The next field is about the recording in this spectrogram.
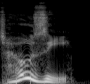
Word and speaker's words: Hosea: Woods' first name is spelled H-O-S-E-A after the 8th century B.C. prophet and nominal primary author of the book named after him in the Hebrew Bible, and is usually pronounced in English as Hosea. But my wife, who hails from Mule Shoe, Texas, assures me that down there, it's pronounced Hosey.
